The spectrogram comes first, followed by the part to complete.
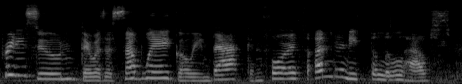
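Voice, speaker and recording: A woman reading a children's picture book aloud as a preschool storyteller, with expressive, measured delivery and emphatic pauses. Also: on the high side, slight background noise.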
